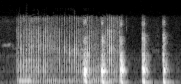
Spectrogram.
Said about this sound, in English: Are you sitting on your microphone? No. No. Some strange noises. Shitty furniture. I swear it wasn't farts, okay?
